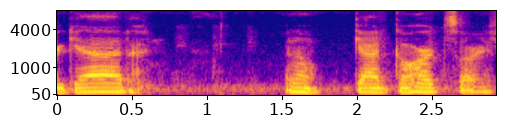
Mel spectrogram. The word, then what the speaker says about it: Gad Guard: of people know this one but it was Gad gear Gad I no Gad guard sorry I said it wrong um there was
